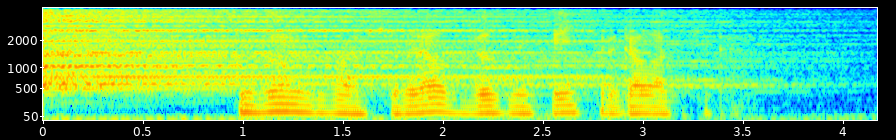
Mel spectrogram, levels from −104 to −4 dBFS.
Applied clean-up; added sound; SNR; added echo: none; Hi-hat; -3 dB; none.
